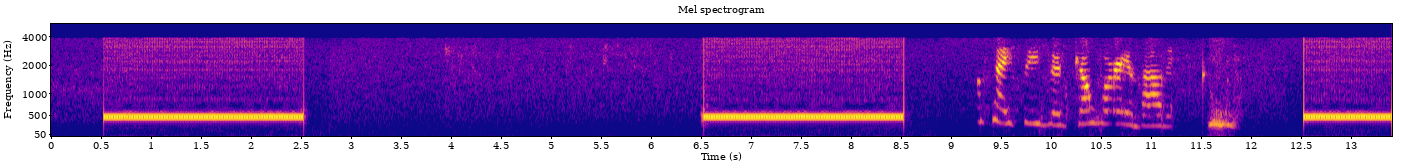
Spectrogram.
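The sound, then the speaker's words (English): Ringback tone while a telephone call rings out: two long, steady two-second tones separated by a pause, and a third that starts at the end. A person talks briefly in the second gap. “We'll see if they're going to pick up the phone.”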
